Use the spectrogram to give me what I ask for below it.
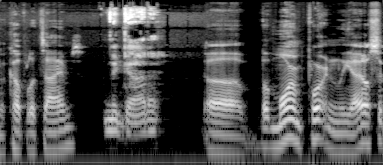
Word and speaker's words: Nagata: Of course, in the last episode, I got General Nagata's name wrong a couple of times. Nagata.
